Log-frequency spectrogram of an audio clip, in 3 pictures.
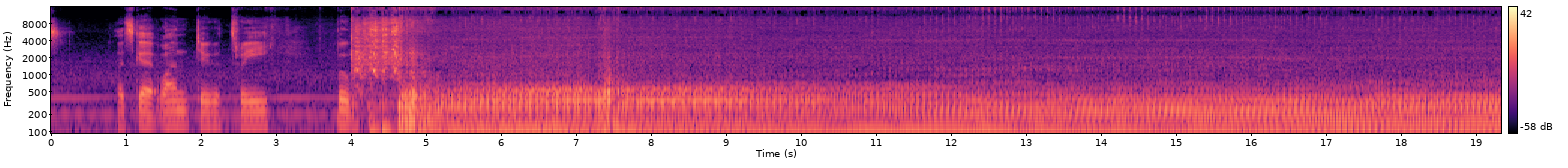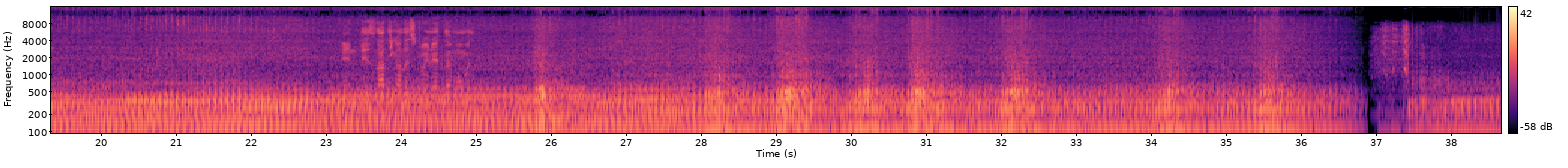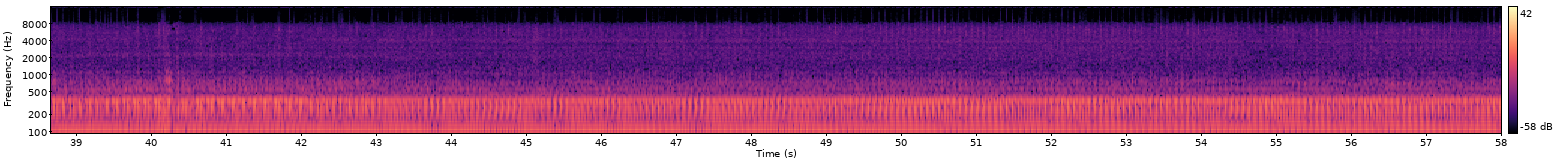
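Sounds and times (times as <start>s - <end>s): motorcycle engine idling: 3.0s - 58.0s
motorcycle engine revving: 4.0s - 41.2s.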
